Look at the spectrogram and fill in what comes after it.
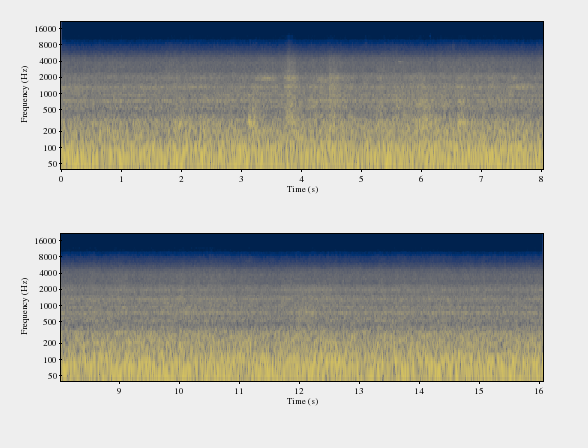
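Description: Electric commuter train running at speed, heard inside the front car: a steady low rumble of wheels on the rails, with a few faint clicks about four seconds in.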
